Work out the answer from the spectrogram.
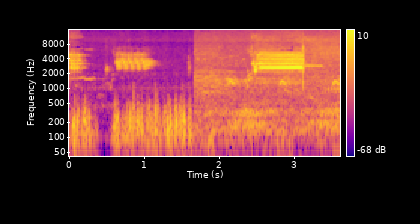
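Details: Red-winged Blackbird song, a species common in the US whose song signals spring and the breeding season: a brief high note, then a harsh, buzzy trill of about half a second, over a spoken voice and soft music.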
